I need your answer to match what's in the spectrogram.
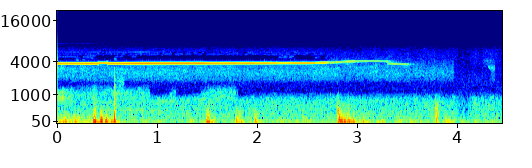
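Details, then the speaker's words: Low-cost overhead water tank alarm: when the second wire is immersed as the tank fills, a steady high buzzer near 4 kHz sounds, then stops when switched off, signalling to turn off the pump motor; working as intended. "2வது immerse ஆச்சு, சத்தம் வந்துடுச்சா? அவ்வளோதான். நீங்கள் உடனே ஓடி போய் மோட்டாரை பம்ப் செட்டை நிறுத்திடலாம்."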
